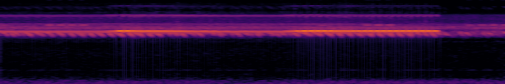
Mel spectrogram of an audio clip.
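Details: A bell cricket calling in autumn at Sanuki, Chiba, Japan, giving loud, high, tinkling trills in two surges, the later one sharply pulsed before stopping abruptly, with a quieter ringing chorus behind.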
